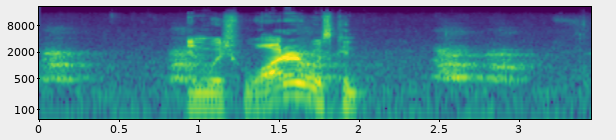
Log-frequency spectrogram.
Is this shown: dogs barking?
yes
